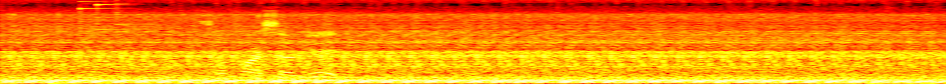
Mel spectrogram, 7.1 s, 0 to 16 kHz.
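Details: Ford Powerstroke 6.4 diesel F-350 after replacing the fuel pickup tube filter (quarter-tank fuel starvation issue), system primed: steady deep idle with an even low rumble, no stumbling or surging; engine not starving for diesel, runs smoothly.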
